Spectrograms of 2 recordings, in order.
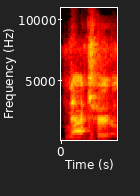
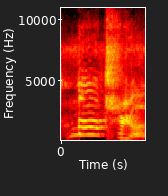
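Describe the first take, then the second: First: Said in the usual way. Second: Natural! shouted high and loud with a laugh. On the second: Shown as a demonstration. (sigaw na natural! habang tumatawa) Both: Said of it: "kung malakas ba yung boses ko".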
